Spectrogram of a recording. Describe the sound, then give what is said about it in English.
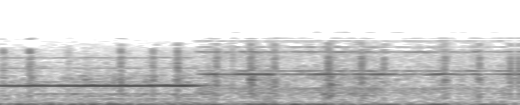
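A typewriter clatters away in a quick, uneven run of sharp key strikes as a secretary types letters in an office, with a steady low mechanical hum beneath and no voices. “Want me to stop typing, Roy?”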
